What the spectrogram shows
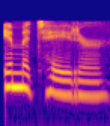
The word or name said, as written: imitator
